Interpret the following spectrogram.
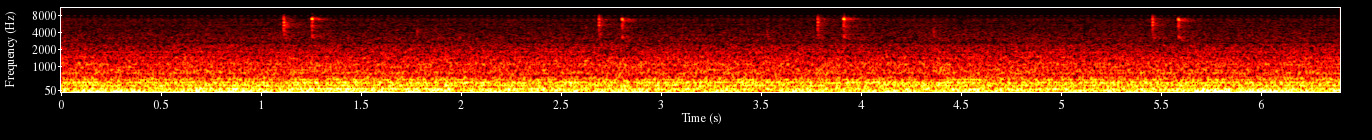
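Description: Faint clicks of a computer mouse, four quick pairs spaced a second or more apart, as notebook cells are selected and run. A low steady hum lies under them.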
